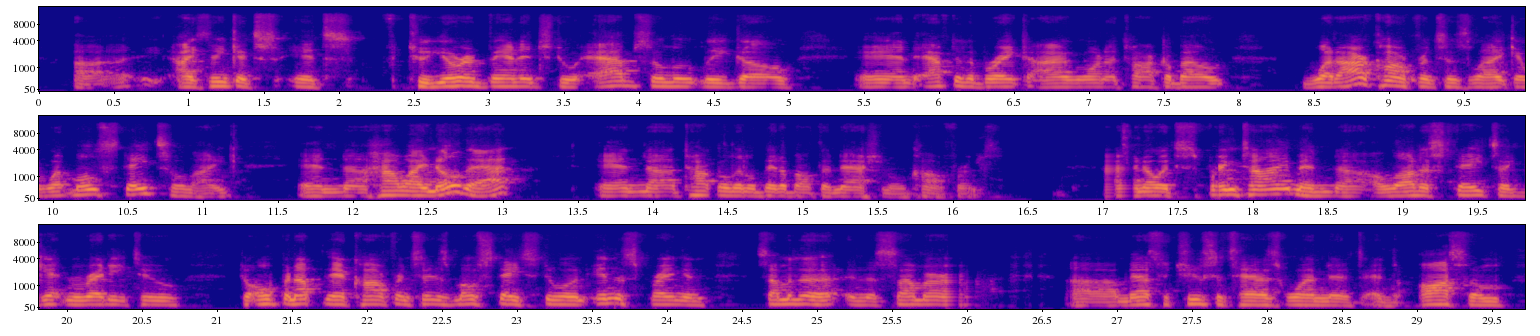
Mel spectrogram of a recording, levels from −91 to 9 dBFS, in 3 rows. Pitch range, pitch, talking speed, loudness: 125-150 Hz, 135 Hz, 175 wpm, -26 LUFS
